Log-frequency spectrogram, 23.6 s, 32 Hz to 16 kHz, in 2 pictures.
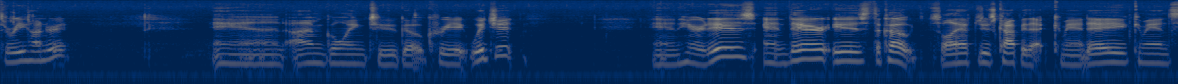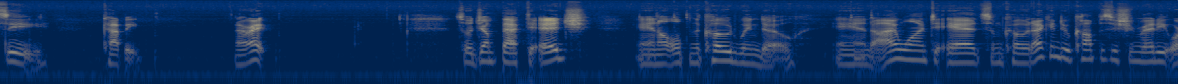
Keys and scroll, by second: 0.0-0.4 typing, 11.0 super+a, 11.7 super+c.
